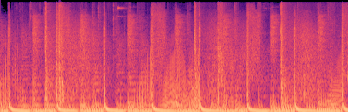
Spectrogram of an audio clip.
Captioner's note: guns firing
